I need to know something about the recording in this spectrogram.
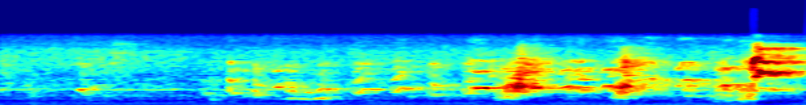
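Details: Grand Basset Griffon Vendéen puppies: quiet at first, then rising yelps and whiny yips that grow louder toward the end, several short cries overlapping in an irregular series.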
